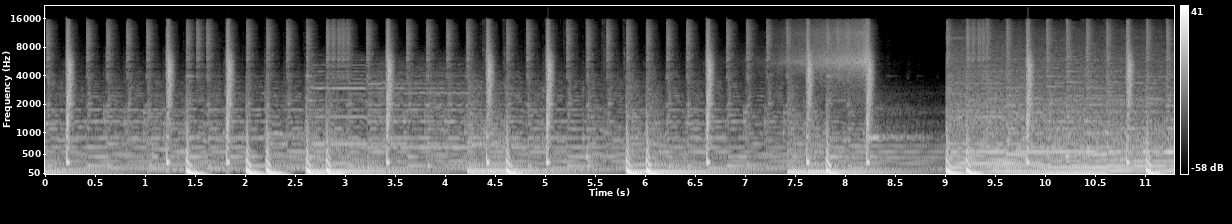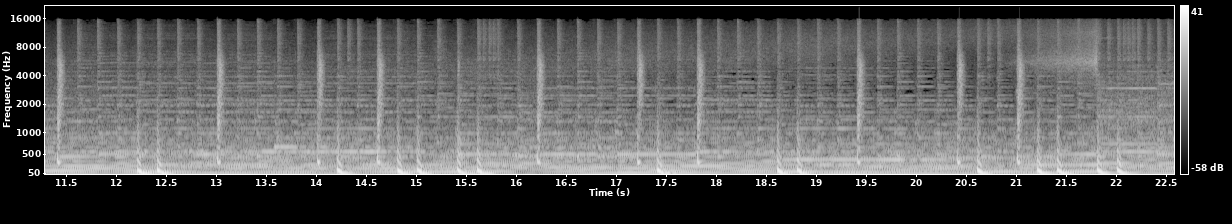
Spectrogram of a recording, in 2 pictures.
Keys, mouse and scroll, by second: 0.7-2.0 drag, 3.9 click, 6.0-7.7 alt+drag, 7.7-12.1 alt+drag, 12.5 click, 16.0-22.4 drag.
